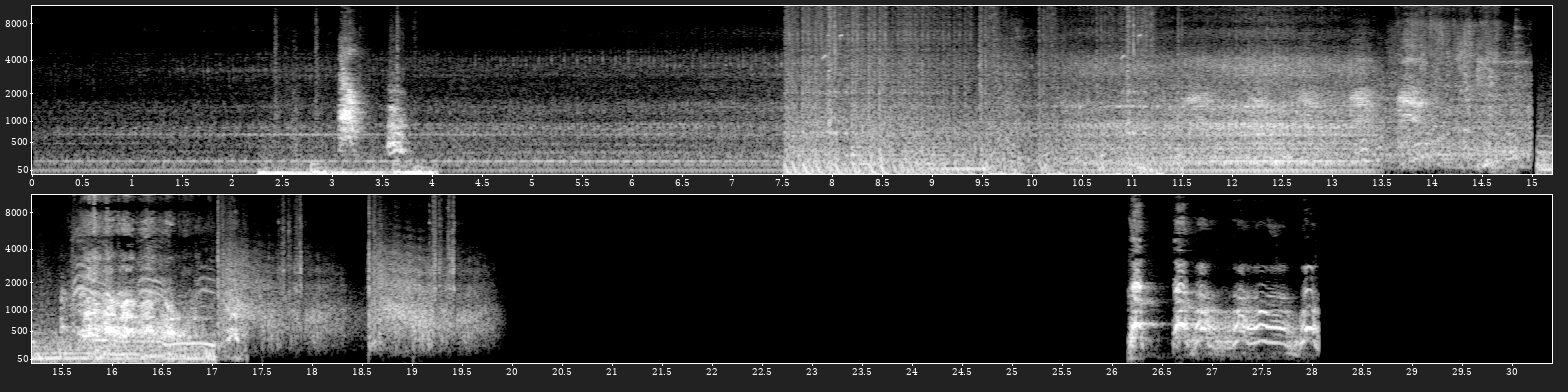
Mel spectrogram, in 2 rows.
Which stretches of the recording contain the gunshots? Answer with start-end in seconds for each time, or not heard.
7.5-11.6, 17.0-19.9.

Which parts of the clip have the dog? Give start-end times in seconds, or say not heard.
2.2-4.0, 15.4-17.4, 26.1-28.1.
